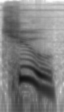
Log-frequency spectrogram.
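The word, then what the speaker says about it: chew: जैसे अब देखो CH है, CH के बाद EW दिखाई दिया तो इसने आपका उच्चारण क्या हो गया, आपका उच्चारण हो गया च्यू।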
